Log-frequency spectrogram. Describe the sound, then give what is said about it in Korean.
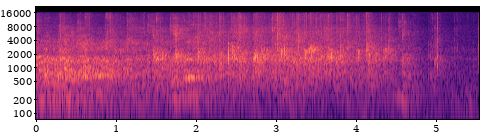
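Sustained applause from a large audience, a dense wash of many hands clapping that stays loud for several seconds before thinning out slightly near the end, with some crowd murmur mixed in. “한 분 박수 치시기 박수 주셔야 니다”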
